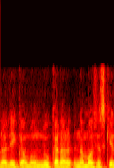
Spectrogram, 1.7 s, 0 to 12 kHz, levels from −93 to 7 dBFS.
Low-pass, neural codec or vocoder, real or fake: 7.2 kHz; codec, 16 kHz, 0.4 kbps, LongCat-Audio-Codec; fake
